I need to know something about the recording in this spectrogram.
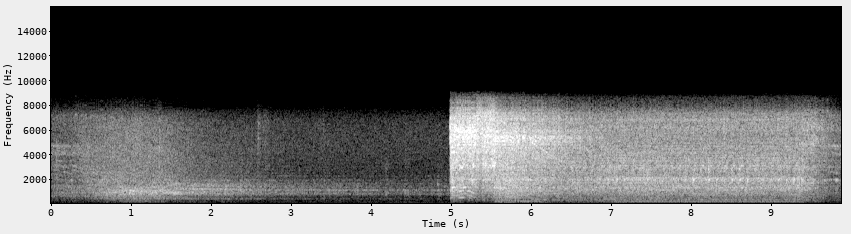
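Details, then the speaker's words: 2004 Pontiac Grand Prix at engine shutoff, A/C off: a sudden jump in hiss, then a steady low hum with a spinning, rubbing whir as the engine winds down. An accessory may be dragging; alternator suspected but unconfirmed, belt removal planned. "as you can hear it's kind of a spinning rubbing sound I'm not really sure what exactly it might be"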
